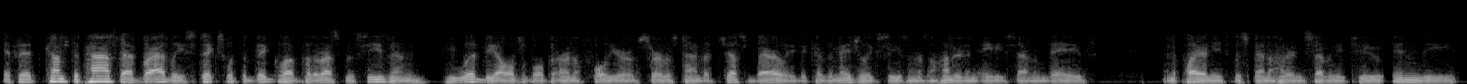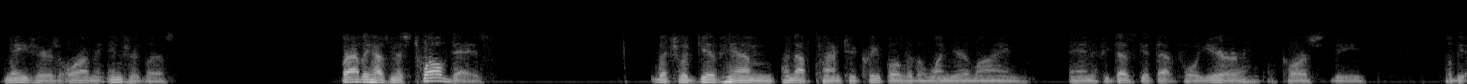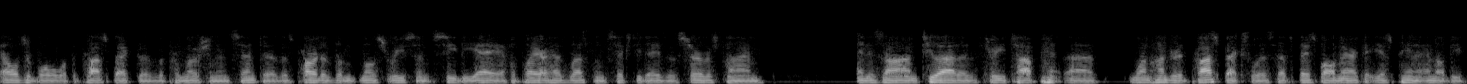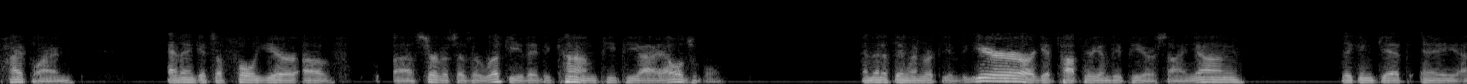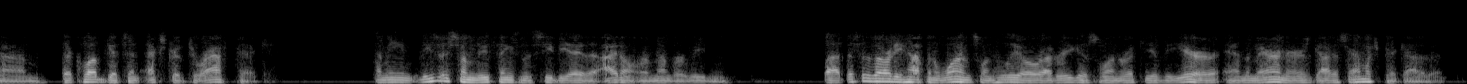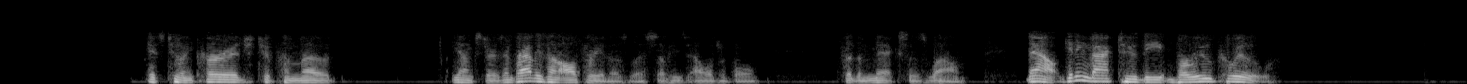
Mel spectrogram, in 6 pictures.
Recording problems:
garbled, watery; badly
muffled; very; fading above 2 kHz

